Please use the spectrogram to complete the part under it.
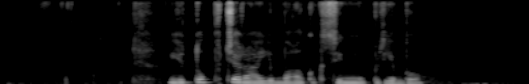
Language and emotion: Russian, sad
